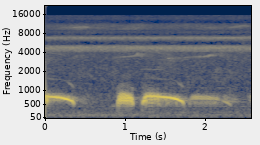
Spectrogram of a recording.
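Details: Spotted dove calling in Indonesia: a few mellow, low cooing notes, one long slightly falling coo, a short double note and further softer drawn-out coos, with a steady faint electronic whine in the background.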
